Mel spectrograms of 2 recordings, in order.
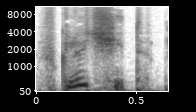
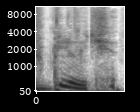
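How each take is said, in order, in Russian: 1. Ударение на последнем слоге. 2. Ударение на первом слоге. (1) "ударение мы всегда ставим здесь на последний слог" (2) "Не включит"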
